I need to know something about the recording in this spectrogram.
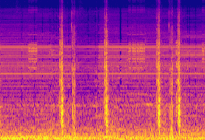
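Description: A monitor flips up with a short clatter.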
